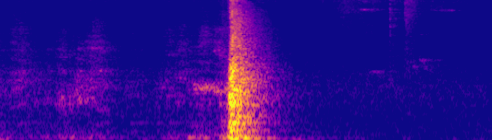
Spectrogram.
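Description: A single sharp knock a little over a second in, the loudest thing here, with a fainter knock right at the start.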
